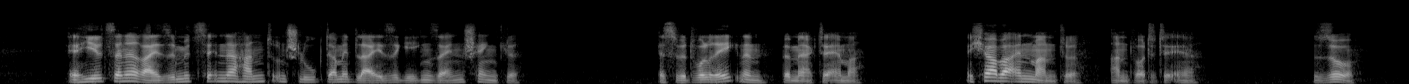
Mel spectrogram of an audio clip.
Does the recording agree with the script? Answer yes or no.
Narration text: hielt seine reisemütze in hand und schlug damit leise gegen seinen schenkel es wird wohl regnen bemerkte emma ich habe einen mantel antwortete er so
no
